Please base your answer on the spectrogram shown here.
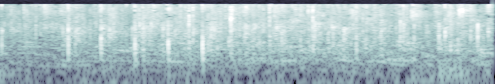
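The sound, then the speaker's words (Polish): A crowd on Jasna Góra square claps to welcome pilgrim groups as they arrive. The applause is loose and uneven at a modest level, with sharp individual hand claps standing out from the spattering. “brawa dla nich i brawa dla tych grup, które wchodzą na Jasnogórski Plac.”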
